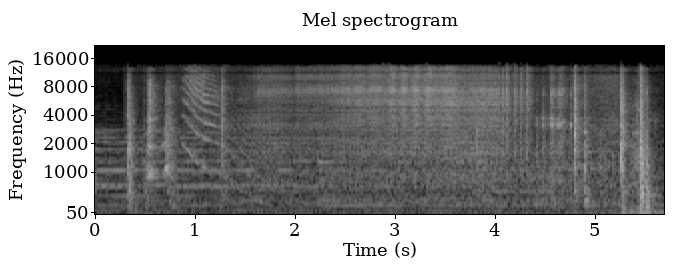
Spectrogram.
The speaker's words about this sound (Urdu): جیسے ہی ہم اپنے گھر واپس پہنچے اور جو ہی دروازہ بند ہوا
